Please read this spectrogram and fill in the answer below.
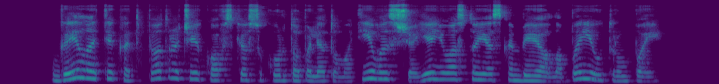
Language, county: Lithuanian, Šiauliai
